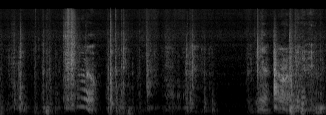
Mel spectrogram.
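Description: Plastic Black Series Darth Vader helmet and its display stand being handled on a tabletop: a string of light knocks, taps and rattles.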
